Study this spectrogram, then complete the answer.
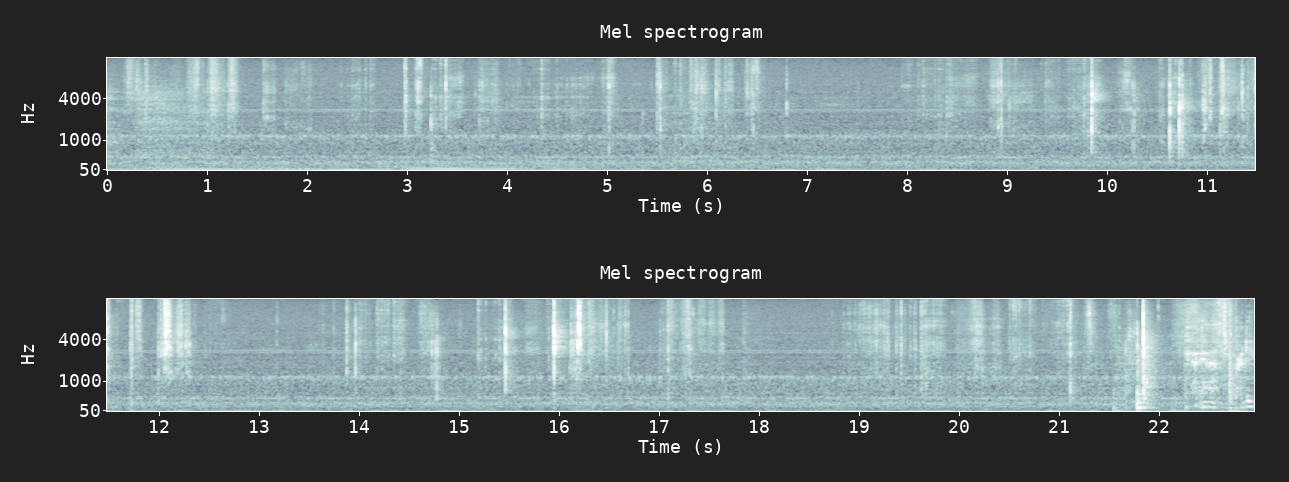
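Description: Scissors trim around a paper artist trading card in an autumn craft session, producing scattered small snips and rustles over a quiet room with faint handling noises.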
